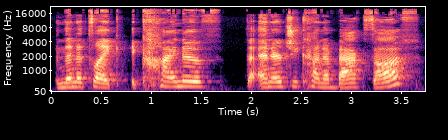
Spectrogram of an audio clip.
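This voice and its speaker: A woman giving a casual psychic reading, halting and repetitive with many fillers and restarts, sometimes sinking to a near-whisper. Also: medium pitch, steady tone, fairly bright tone. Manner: swearing, acts out heated quotes. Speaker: psychic reader.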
